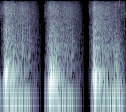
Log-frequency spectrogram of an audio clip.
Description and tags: not loud sound of noise of clothing when throwing something
swing, grenade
